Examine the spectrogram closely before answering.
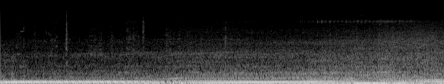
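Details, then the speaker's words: LS V8 swapped turbo Nissan Patrol, after reseating a loose spark plug boot on a coil pack to fix a miss: deep, steady rumble pulling evenly with no stumble; running much better, still rich. "oh that's better"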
